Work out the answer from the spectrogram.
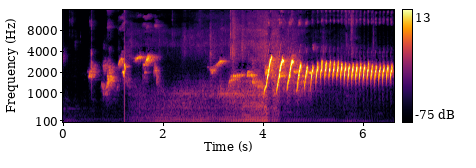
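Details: White-rumped shama provoking song for rival birds: scattered whistled notes over a faint background hum, then an accelerating series of sharp rising notes turning into a rapid even trill.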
